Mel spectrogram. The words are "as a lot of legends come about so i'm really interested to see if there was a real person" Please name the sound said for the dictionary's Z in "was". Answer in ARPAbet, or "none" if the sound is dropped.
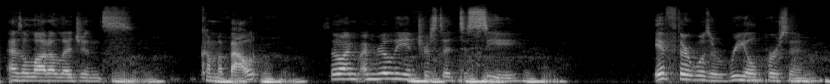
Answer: Z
